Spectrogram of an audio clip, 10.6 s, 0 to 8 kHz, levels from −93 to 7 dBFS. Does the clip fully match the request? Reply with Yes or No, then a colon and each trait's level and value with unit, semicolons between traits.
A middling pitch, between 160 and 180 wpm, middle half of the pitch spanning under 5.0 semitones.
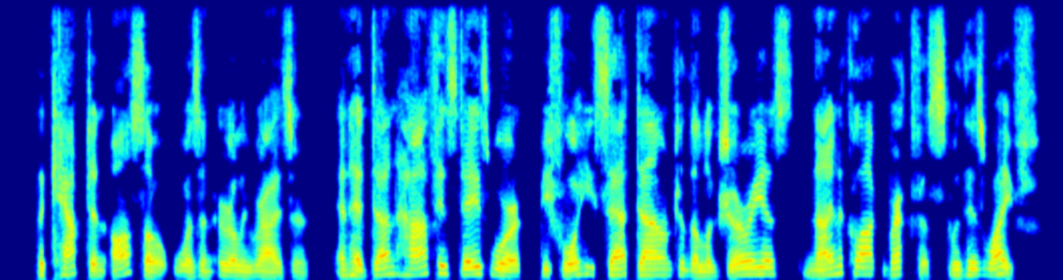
No: medium, 170 Hz; average, 150 wpm; average, 3.9 semitones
